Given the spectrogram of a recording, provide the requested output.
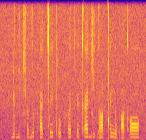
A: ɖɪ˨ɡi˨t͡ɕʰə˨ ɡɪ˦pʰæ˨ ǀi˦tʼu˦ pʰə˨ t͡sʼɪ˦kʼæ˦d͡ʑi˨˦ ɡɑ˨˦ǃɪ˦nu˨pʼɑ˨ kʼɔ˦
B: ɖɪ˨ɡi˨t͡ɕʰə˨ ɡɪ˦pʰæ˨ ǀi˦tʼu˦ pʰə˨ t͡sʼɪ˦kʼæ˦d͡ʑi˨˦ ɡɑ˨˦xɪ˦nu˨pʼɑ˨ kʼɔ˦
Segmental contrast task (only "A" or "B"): A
